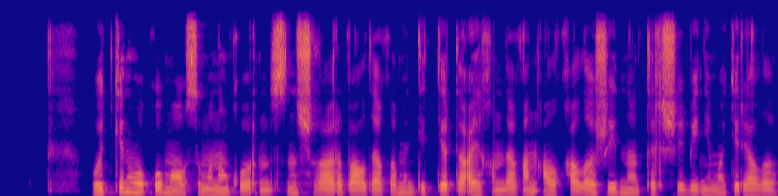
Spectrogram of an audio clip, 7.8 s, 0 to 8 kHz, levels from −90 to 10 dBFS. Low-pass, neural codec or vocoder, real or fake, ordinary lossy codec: 7.2 kHz; none; real; none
